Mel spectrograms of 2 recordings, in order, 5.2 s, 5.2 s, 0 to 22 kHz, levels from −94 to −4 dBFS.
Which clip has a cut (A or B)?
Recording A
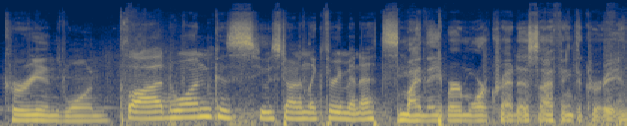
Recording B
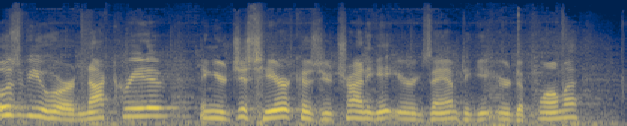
A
